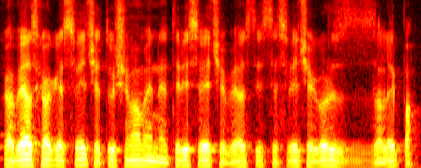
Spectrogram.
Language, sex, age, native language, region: Slovenian, male, 60+, Slovenian, Drava region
